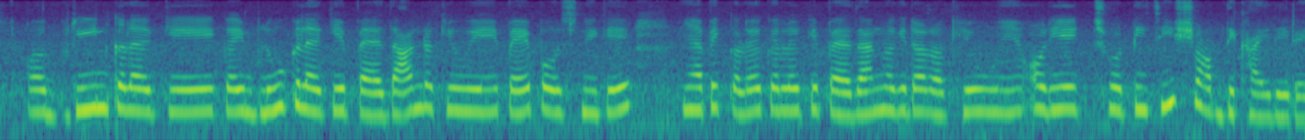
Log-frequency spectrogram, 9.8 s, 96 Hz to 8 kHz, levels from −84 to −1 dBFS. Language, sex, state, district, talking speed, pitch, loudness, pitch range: Kumaoni, female, Uttarakhand, Tehri Garhwal, 210 wpm, 240 Hz, -19 LUFS, 230-255 Hz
